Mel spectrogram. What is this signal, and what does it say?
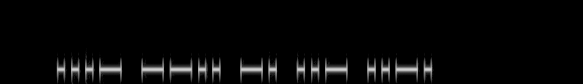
Morse code, heard as a keyed tone, about 17 wpm, 700 Hz. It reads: VZNUF
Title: Code Groups - 5 Letter:Numbers - 17wpm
